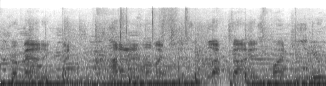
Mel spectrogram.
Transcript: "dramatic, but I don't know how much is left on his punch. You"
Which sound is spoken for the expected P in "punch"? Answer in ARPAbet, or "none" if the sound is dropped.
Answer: B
